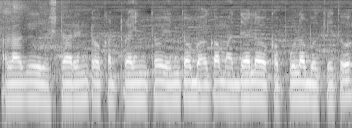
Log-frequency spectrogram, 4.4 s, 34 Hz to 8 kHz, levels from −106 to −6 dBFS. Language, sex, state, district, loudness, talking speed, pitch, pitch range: Telugu, male, Andhra Pradesh, Sri Satya Sai, -15 LUFS, 150 wpm, 115 Hz, 110-120 Hz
